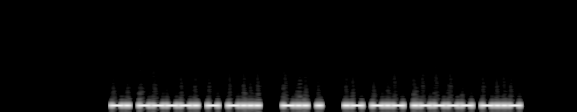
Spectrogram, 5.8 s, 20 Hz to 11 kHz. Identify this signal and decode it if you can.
Morse code, heard as a keyed tone, about 36 wpm, 700 Hz. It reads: N9TB DE AK1X
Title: USA Callsign DE Callsign - 4 Characters - 35wpm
